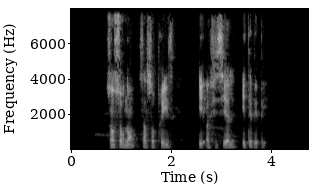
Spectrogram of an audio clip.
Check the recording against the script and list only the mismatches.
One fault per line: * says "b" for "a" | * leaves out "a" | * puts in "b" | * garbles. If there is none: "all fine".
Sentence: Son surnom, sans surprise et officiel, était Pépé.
all fine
